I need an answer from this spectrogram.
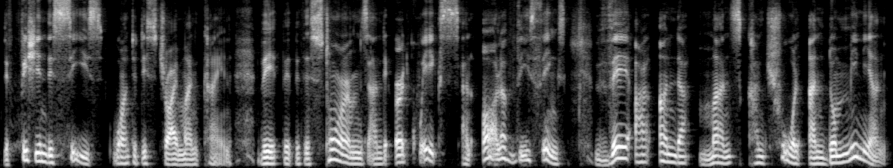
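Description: A Jamaican-accented pastor in his fifties preaches a livestreamed Bible study from his living room, recorded on a phone camera held at arm's length. He speaks fervently and slowly, repeating phrases and stretching out stressed words. His voice is medium-pitched and gravelly, with big swings in pitch.

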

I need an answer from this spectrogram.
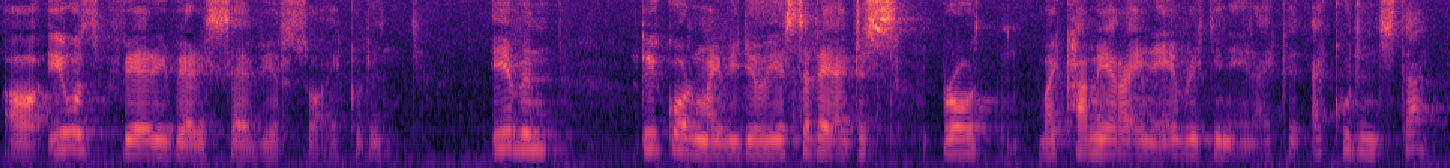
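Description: A woman's voice: mid-range voice, normal speed. A woman in her thirties talking to camera in her kitchen, earnest and chatty, often calling her viewers you guys. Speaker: vlogger. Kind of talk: casual vlog to camera. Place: kitchen at home.

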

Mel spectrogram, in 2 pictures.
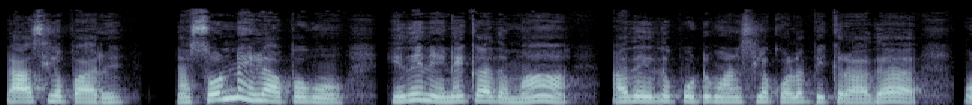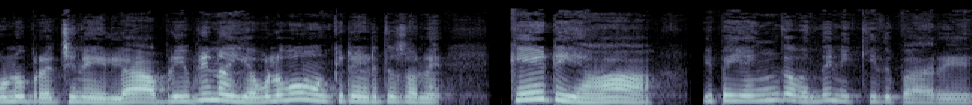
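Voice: mid-range voice, moderate pace, dark tone, natural voice. A performer playing an angry middle-aged father who scolds his son-in-law and worries about his daughter in a family drama skit. He speaks in a blaming, raised voice. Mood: scolding worried.

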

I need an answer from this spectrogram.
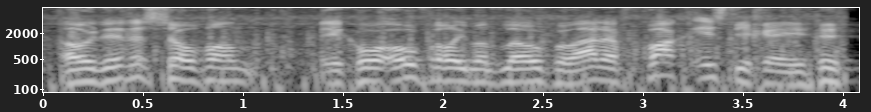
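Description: Slightly high-pitched and speaking at normal speed against a noisy background, this young reaction host offers exclamatory, casual commentary full of English slang. He has a headset on and a desk mic close by, and he's indoors in a small furnished room at home.

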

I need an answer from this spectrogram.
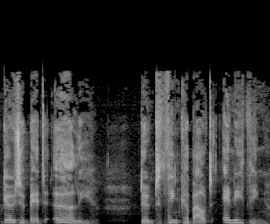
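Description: A woman playing an odd, stern spinster sister from a small country town, reciting rules in a flat, dry deadpan. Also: mid-range voice, unhurried, gravelly.

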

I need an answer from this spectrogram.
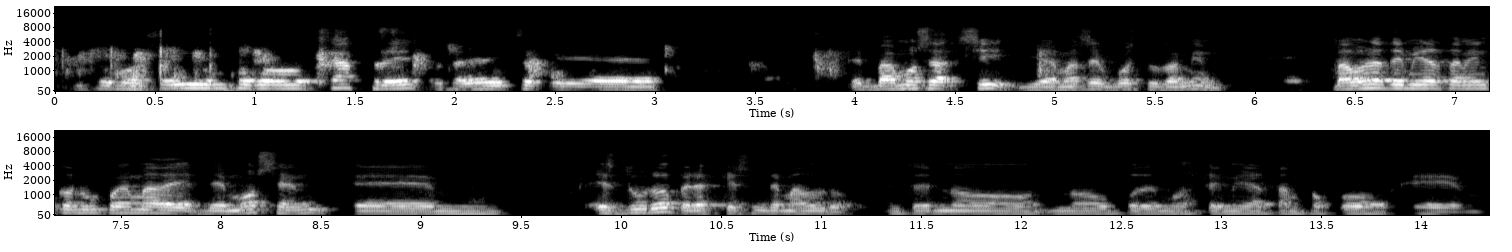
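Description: A man moderating a live book presentation, speaking haltingly with fillers and reciting a poem solemnly. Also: medium pitch. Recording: dull lo-fi event recording.

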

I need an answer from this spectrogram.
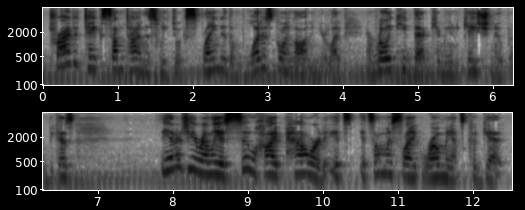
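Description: A middle-aged man with a raspy, creaky voice gives an informal mystical horoscope reading as a psychic, encouraging and advising the listener directly. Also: high-pitched, very animated, moderate pace, noisy background. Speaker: psychic medium presenting horoscopes. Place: small room at home, indoors.

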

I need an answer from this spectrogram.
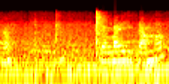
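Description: A woman's voice: fairly high pitch, little pitch movement, takes it slowly. A woman being pranked by her neighbor, puzzled and repeating his questions back to him. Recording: distant and very noisy.

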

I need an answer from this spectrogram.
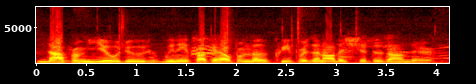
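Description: A man chatting casually with friends over voice chat while gaming, excitable and swearing freely. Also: medium pitch, a little fast, rough recording. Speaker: gamer in group voice chat.

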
